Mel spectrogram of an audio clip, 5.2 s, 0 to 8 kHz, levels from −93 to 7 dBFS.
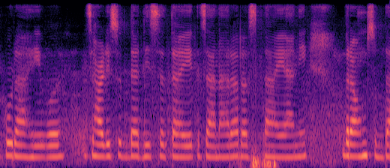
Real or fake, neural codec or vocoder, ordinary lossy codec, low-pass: fake; codec, 16 kHz, 0.8 kbps, ZipCodec; none; 7.2 kHz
